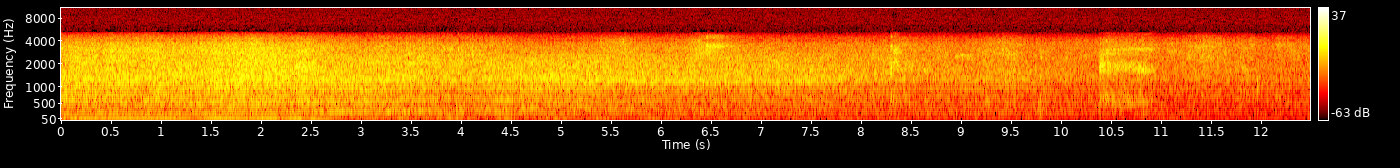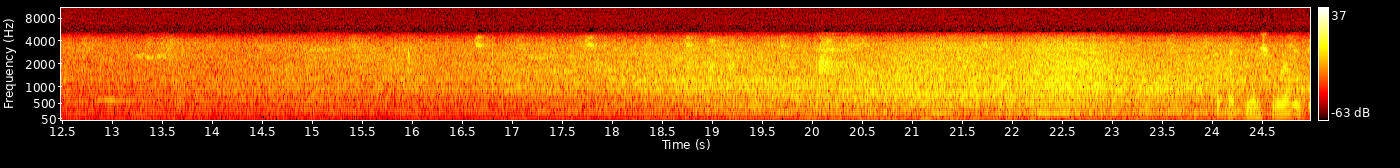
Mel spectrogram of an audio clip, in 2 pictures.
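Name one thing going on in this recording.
Claws scrape and tap lightly on a hard floor.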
